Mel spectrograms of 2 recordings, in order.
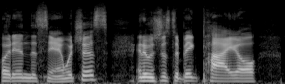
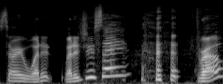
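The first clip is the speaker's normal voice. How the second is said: put-on, politely confused, baffled tone with swooping pitch; 4 semitones higher than usual. Retelling how people react to a strange pronunciation: imitating a puzzled listener. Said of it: "they're just kind of like".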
